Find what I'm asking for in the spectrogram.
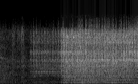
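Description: A spindle roughing gouge cuts into a wooden wand blank spinning on a lathe, starting as a faint hiss and then jumping to a steady, close, loud rasping shear that holds to the end.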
